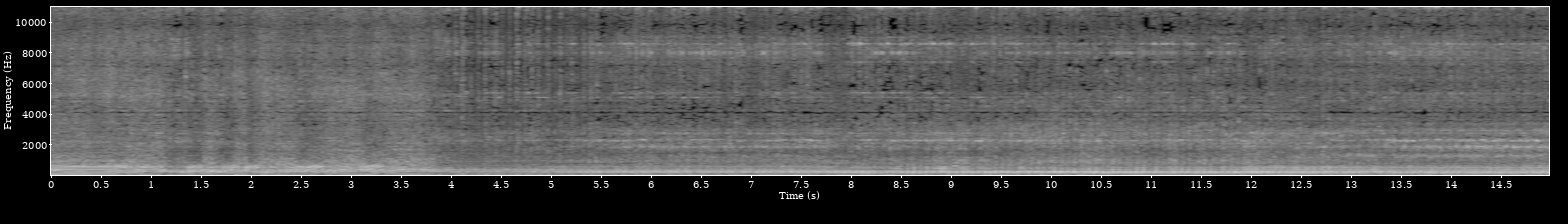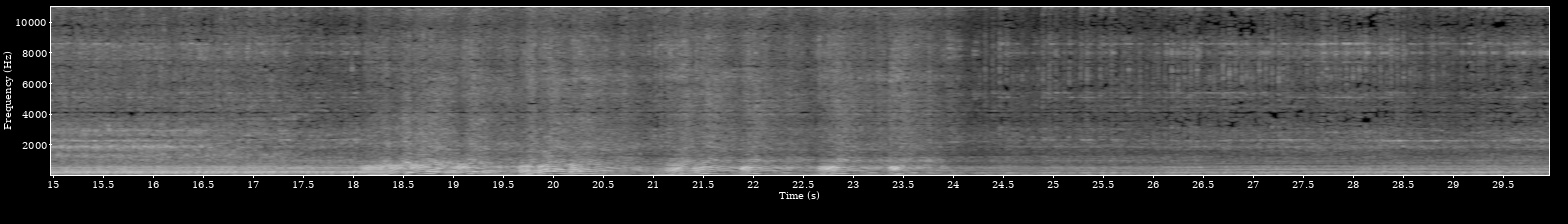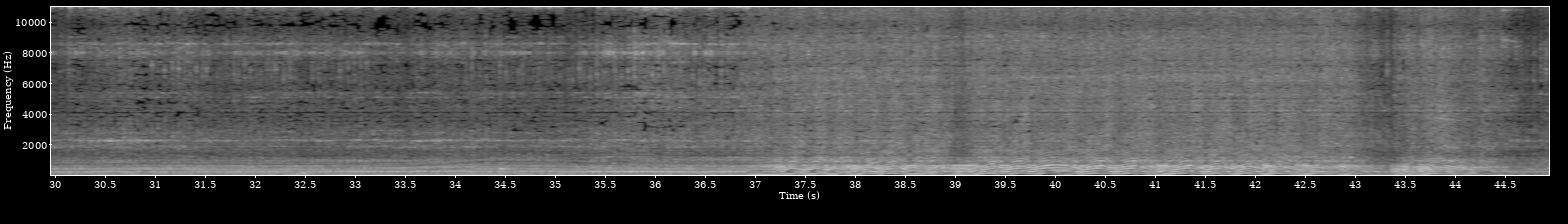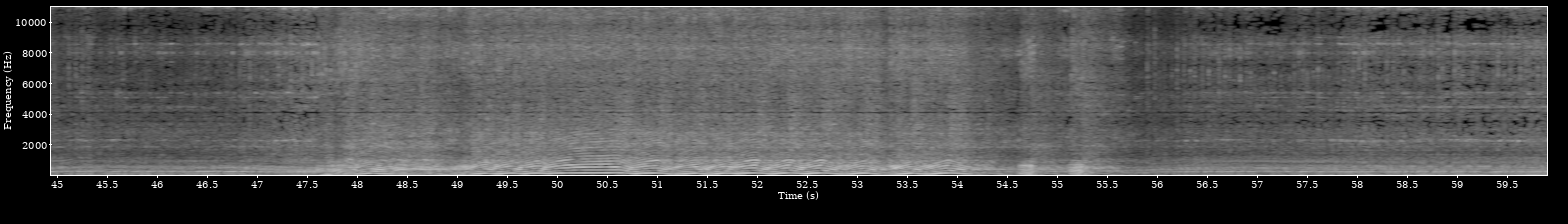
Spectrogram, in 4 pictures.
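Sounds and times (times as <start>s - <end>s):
chainsaw revving: 0.0s - 59.9s.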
